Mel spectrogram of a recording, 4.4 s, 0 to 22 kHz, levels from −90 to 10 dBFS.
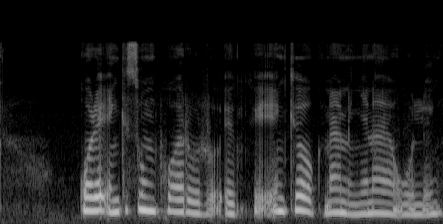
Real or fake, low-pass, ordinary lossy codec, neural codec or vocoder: fake; 9.9 kHz; none; vocoder, 22.05 kHz, 80 mel bands, Vocos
